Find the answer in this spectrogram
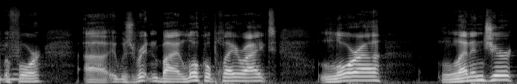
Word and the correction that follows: Leininger: Campbell. Is that right? – Leininger. – Oh, I knew I'd butcher her name. – You're so close, though. – Oh, Leininger. Sorry, Laura.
